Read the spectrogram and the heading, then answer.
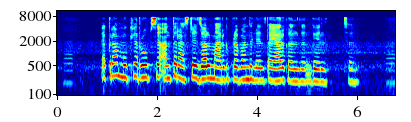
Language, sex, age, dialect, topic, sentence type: Maithili, female, 18-24, Eastern / Thethi, agriculture, statement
